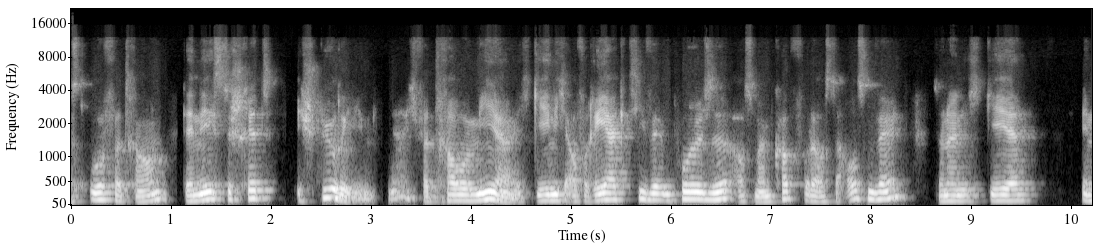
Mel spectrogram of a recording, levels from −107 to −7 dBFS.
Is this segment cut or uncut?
cut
